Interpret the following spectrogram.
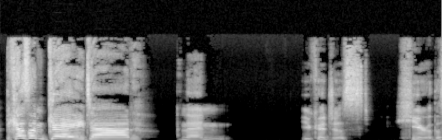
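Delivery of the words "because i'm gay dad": much higher, louder big announcement; dramatic reveal. Retold or imitated. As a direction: land the confession like a theatrical climax. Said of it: "long, dramatic pause".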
